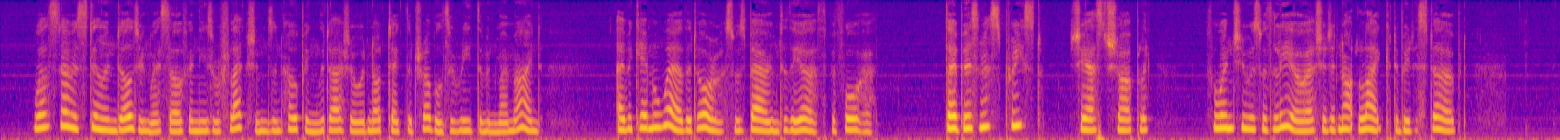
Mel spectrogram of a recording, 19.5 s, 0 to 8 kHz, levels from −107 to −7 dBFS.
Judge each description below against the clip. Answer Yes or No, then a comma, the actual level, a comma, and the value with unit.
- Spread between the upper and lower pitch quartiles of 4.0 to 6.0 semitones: No, average, 3.3 semitones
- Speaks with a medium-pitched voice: No, high, 225 Hz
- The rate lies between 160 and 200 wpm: Yes, average, 170 wpm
